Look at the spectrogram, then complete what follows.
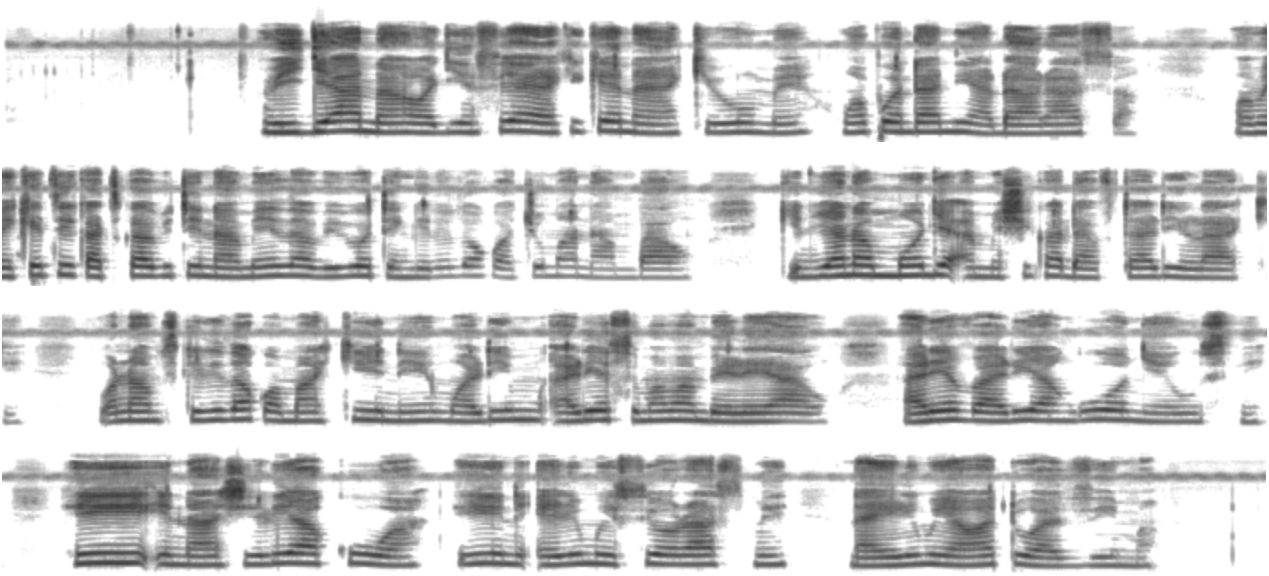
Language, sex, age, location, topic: Swahili, female, 25-35, Dar es Salaam, education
